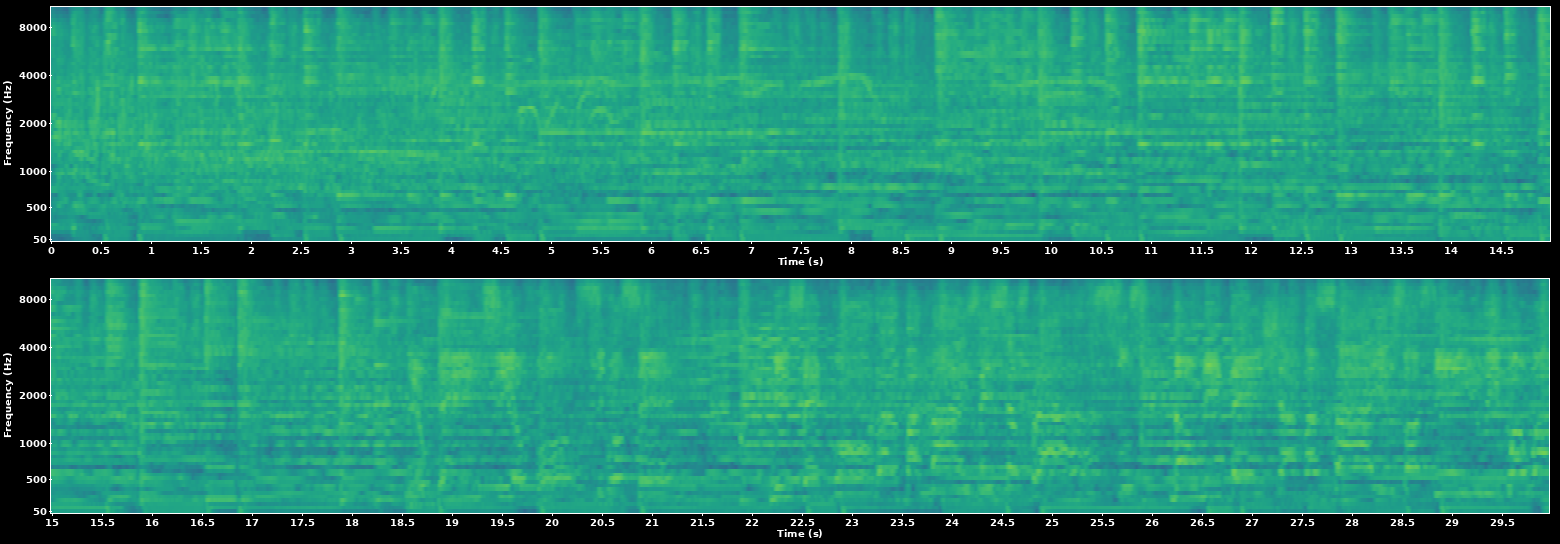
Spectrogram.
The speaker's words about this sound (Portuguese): Vamos, vamos tocar uma moda aí. Uma modinha pra nós aliviar aqui, ó.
